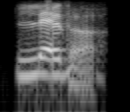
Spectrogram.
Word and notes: leather: Indian

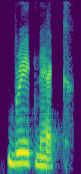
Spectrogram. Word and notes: breakneck: Indian

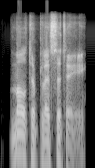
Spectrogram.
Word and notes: multiplicity: British English

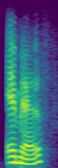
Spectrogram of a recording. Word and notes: MF: Indian

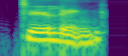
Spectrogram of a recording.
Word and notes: tailing: Indian

